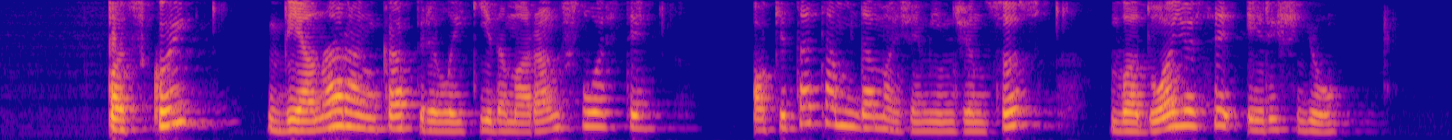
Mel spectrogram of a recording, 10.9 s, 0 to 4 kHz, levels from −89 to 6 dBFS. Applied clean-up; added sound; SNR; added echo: none; none; none; reverberation time 0.3 s.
